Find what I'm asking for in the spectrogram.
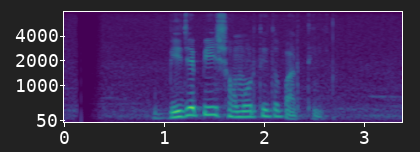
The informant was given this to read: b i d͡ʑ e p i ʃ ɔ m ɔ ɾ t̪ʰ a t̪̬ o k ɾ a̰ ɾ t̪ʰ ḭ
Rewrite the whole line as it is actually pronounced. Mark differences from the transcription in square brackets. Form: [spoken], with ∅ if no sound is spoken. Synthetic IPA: b i d͡ʑ e p i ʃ ɔ m [o] ɾ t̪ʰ [i] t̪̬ o [p] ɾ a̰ ɾ t̪ʰ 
